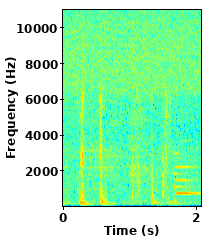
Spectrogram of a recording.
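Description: A hose connector being worked onto an outdoor water tap: a few light knocks of plastic against the tap. Near the end there is a brief, steady high squeak.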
